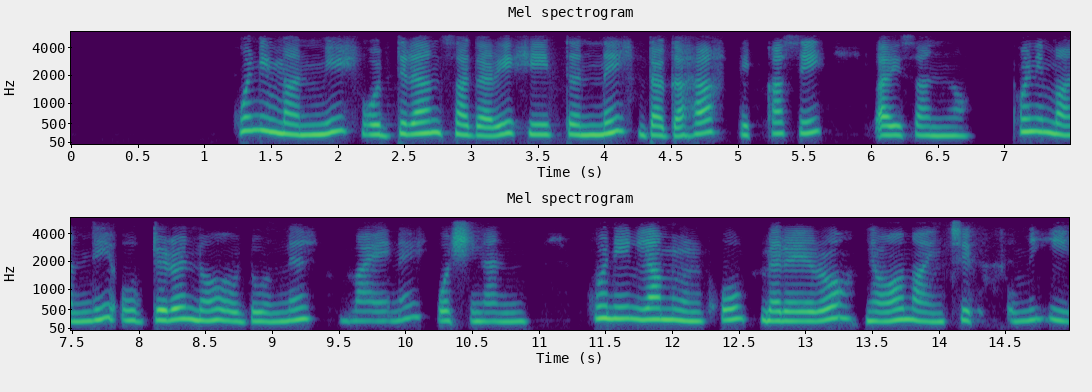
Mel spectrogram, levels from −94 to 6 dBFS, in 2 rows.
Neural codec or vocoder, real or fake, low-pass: codec, 16 kHz, 0.5 kbps, FunCodec, trained on Chinese and English, 25 frames a second; fake; 5.4 kHz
